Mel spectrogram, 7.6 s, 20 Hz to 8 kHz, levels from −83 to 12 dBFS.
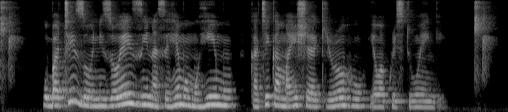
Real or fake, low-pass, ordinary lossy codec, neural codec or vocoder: real; none; none; none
